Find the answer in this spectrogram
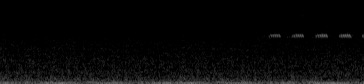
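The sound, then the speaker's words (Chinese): Cicadas chirping on a humid summer night: a steady hiss with low hum, then a run of five short, high-pitched chirps repeating in an even rhythm near the end, no voices. “这是蝉鸣不止而潮湿的夏夜”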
